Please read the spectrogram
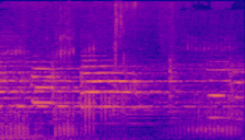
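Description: Quiet music with soft held notes, over a sleeping cartoon cat purring softly.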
